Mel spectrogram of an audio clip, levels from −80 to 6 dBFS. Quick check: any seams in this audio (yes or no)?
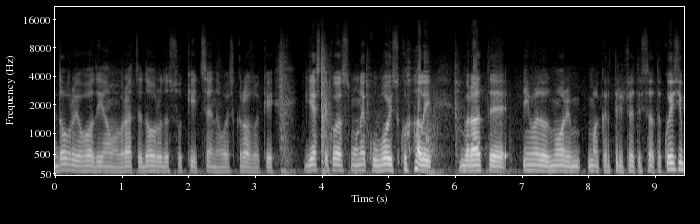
no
